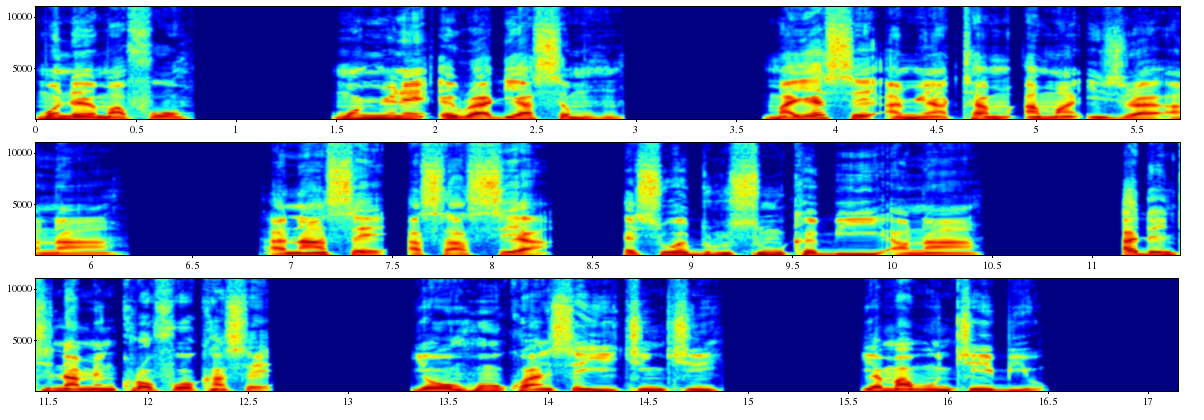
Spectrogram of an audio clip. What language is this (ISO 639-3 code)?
aka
